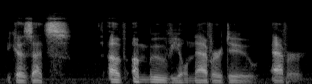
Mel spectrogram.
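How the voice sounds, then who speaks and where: Deep-voiced man, bright and dry. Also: normal speed, no room sound. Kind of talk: casual podcast discussion.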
